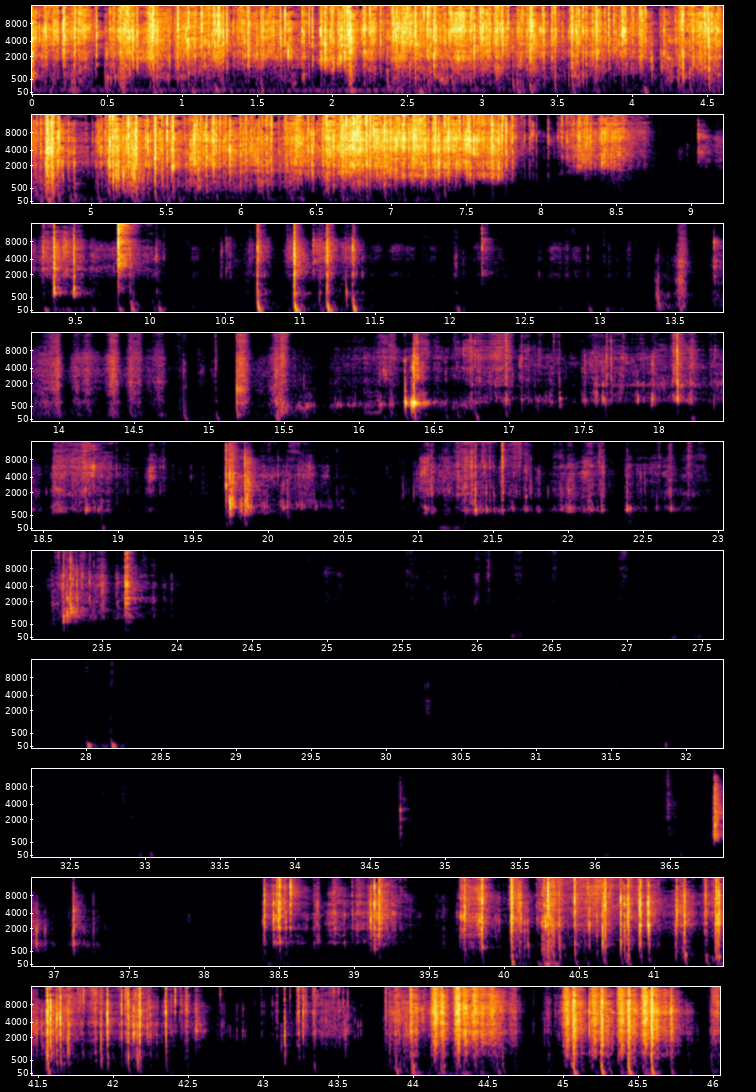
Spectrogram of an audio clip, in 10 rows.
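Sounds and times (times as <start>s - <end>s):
packaging crinkling: 0.0s - 10.0s, 15.6s - 23.9s, 38.4s - 46.0s.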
